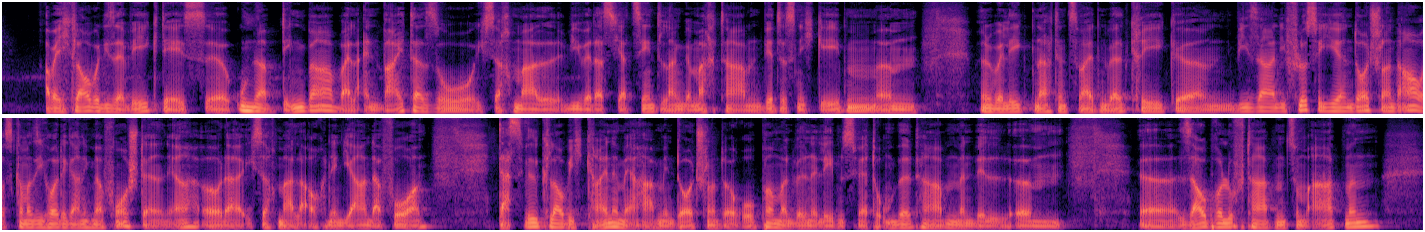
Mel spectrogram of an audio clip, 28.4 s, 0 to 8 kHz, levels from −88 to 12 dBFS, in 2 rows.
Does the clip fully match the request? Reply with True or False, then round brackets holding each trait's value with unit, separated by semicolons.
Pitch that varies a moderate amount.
True (4.3 semitones)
